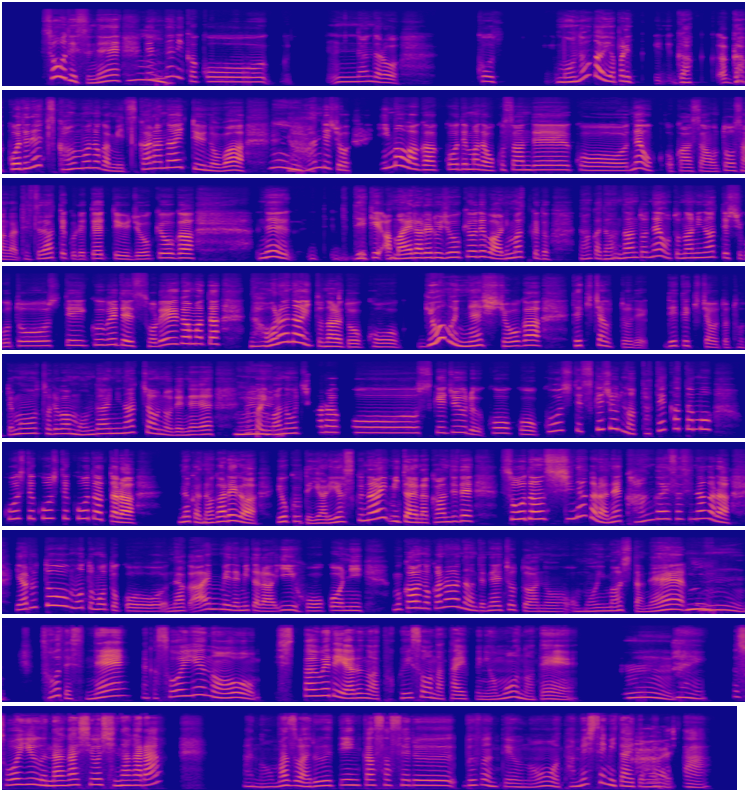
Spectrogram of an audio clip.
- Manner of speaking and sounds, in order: none
- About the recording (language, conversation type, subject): Japanese, advice, 家の散らかりは私のストレスにどのような影響を与えますか？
